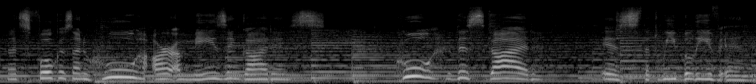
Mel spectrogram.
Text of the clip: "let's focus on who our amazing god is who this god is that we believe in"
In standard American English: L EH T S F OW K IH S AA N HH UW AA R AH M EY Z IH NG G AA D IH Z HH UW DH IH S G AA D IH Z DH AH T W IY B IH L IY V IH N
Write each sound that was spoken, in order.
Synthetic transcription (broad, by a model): L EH T S F OW K IH S N HH UW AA R AH M EY Z IH NG G AA D IH Z HH UW DH IH S G AA D IH Z DH AH T W IY B IH L IY V IH N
